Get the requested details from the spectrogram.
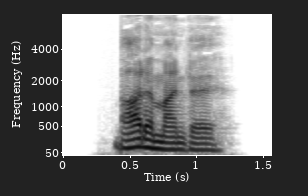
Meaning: bathrobe (US), dressing gown (UK)
- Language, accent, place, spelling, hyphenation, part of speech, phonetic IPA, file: German, Germany, Berlin, Bademantel, Ba‧de‧man‧tel, noun, [ˈbaːdəˌmantl̩], De-Bademantel.ogg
